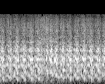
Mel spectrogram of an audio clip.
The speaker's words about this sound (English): Keep that car start going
